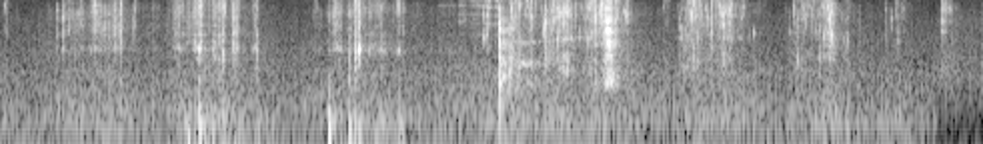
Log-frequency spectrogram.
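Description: Faint, close-up chewing of stir-fried instant noodles (Shin Ramyun stir-fry noodles): about a dozen short, irregular bursts, with a denser cluster in the middle.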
